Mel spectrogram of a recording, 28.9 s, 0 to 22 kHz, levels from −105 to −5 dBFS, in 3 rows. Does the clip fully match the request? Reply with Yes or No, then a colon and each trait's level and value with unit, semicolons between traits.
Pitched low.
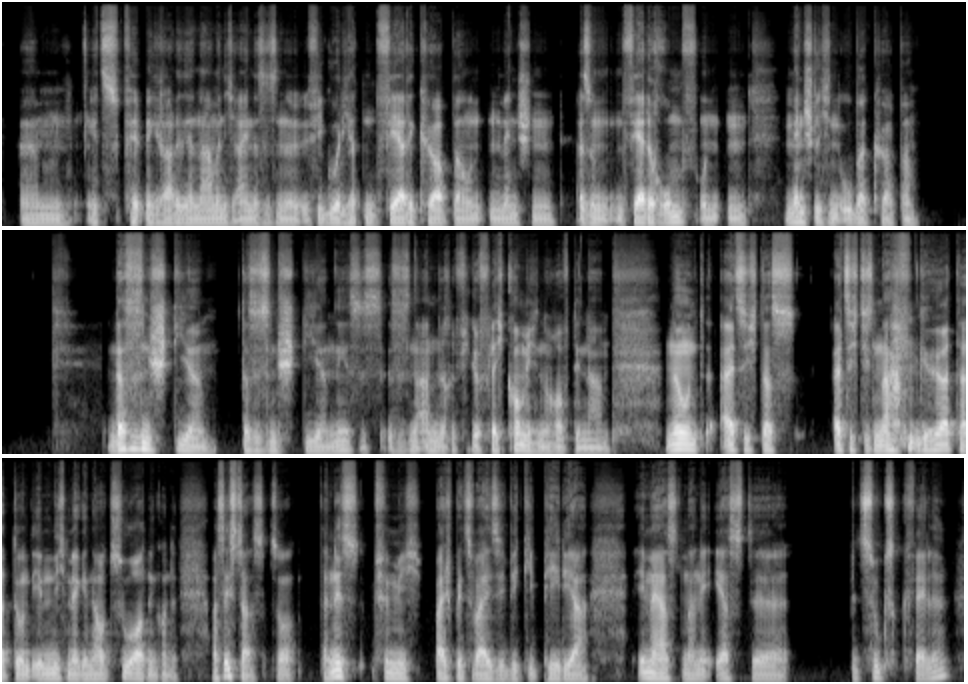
Yes: very low, 75 Hz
